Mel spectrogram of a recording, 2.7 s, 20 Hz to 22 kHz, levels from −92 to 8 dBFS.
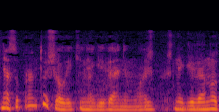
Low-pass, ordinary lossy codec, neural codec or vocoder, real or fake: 7.2 kHz; MP3, 32 kbps; none; real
